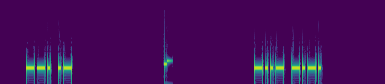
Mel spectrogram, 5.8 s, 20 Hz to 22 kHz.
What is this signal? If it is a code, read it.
Morse code, heard as a keyed tone, about 30 wpm, 700 Hz. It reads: GA XC
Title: Top Two Letter Combinations in Words 30wpm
